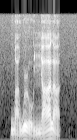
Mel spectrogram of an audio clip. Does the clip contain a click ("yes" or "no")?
no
